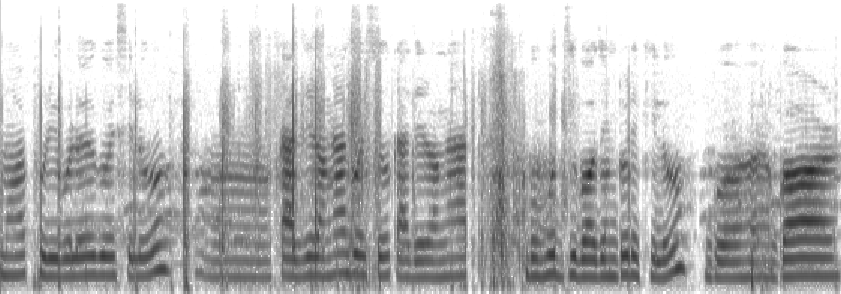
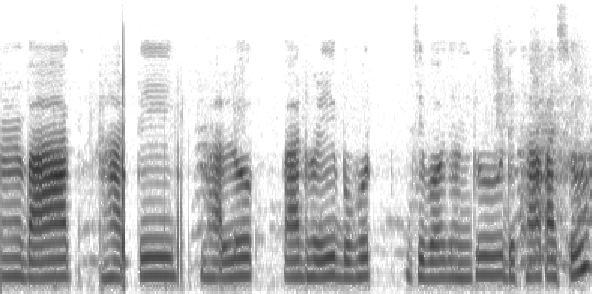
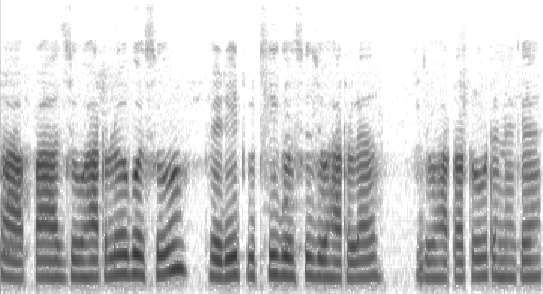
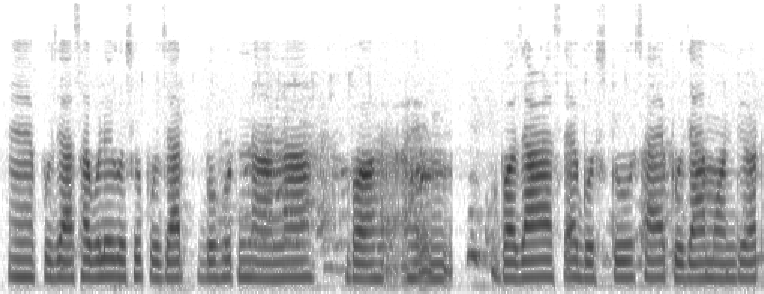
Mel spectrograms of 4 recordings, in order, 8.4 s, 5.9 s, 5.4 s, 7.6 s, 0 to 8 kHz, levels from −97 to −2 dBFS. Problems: constant background noise, background conversations at intervals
